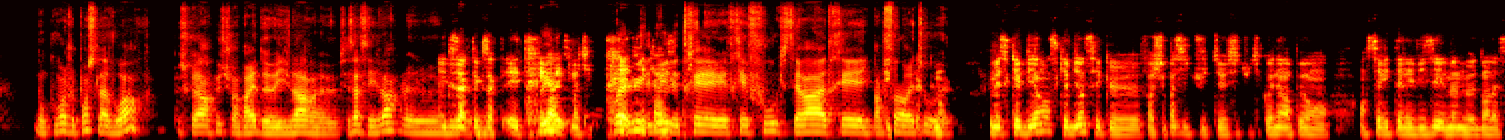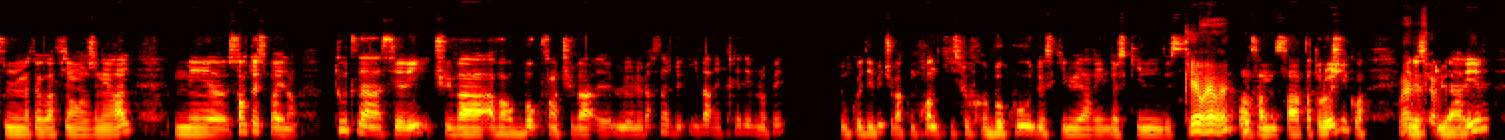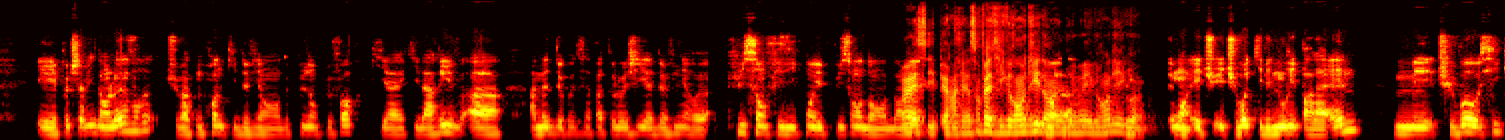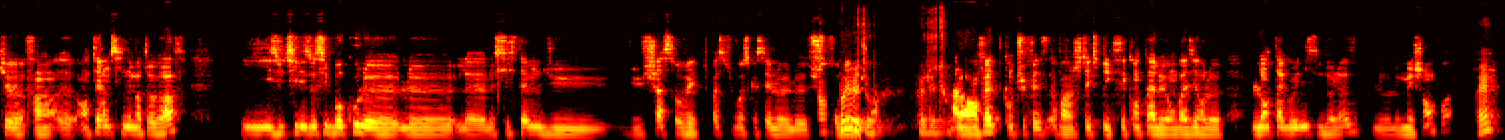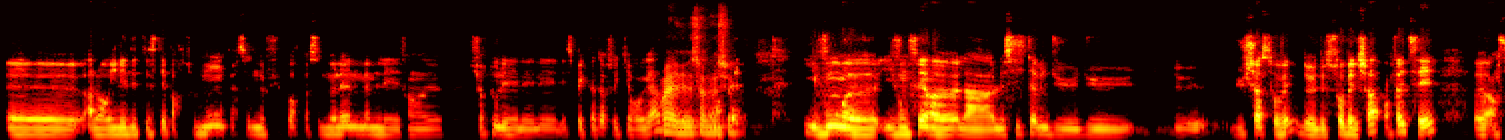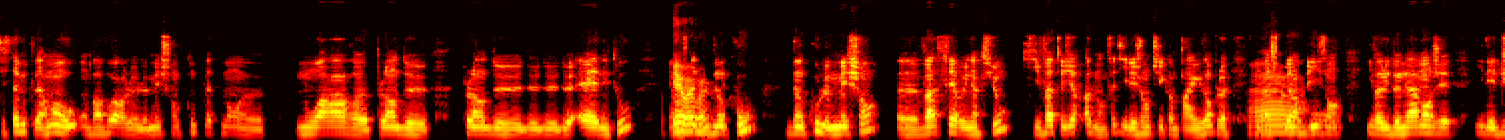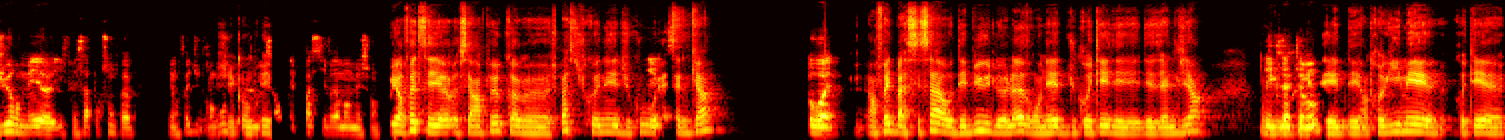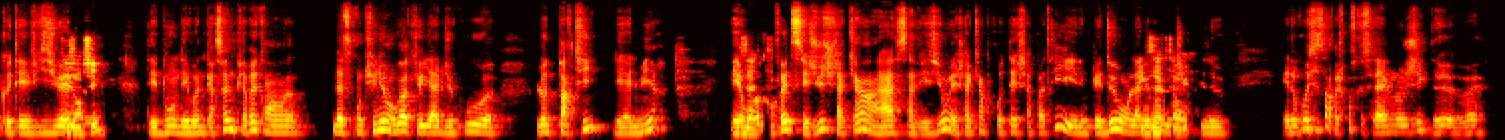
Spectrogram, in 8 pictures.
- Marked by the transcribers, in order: other background noise; in English: "spoil"; tapping
- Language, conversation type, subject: French, unstructured, Quelle série télévisée recommanderais-tu à un ami ?
- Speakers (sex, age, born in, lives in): male, 20-24, France, France; male, 20-24, France, France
